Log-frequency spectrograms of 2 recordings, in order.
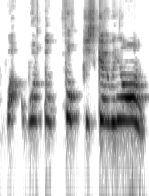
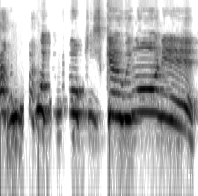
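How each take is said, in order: First: High-pitched, exasperated actor caught off guard; hammed-up accented outburst, pitched way up; Russell Crowe. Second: Louder, much higher Australian-accented mock yell; hammed-up outraged Australian star shouting on set; Russell Crowe. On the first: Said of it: "that's my Russell Crowe impression". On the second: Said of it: "he's Australian, but he's like".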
